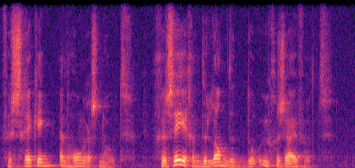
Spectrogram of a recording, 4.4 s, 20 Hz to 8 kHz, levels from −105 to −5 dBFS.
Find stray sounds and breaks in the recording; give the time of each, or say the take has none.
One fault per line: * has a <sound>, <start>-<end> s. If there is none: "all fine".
all fine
